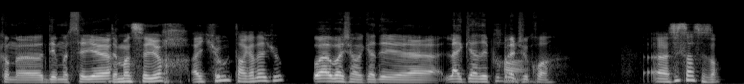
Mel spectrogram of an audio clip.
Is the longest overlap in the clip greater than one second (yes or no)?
no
